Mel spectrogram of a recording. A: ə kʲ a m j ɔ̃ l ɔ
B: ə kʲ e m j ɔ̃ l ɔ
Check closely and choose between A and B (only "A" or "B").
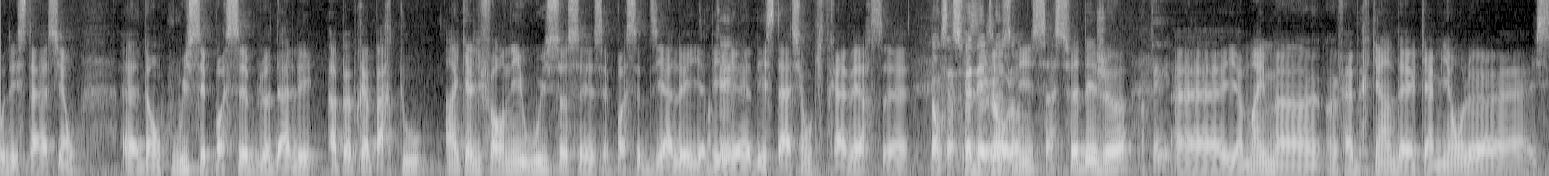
A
